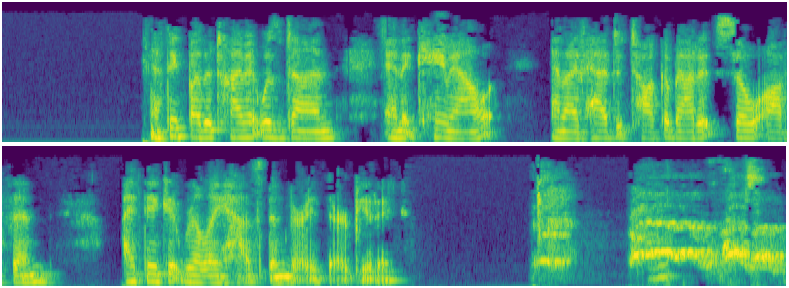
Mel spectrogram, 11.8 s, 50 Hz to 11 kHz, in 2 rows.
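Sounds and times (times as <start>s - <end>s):
speech: 1.2s - 9.0s
dogs barking: 10.6s - 11.7s.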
